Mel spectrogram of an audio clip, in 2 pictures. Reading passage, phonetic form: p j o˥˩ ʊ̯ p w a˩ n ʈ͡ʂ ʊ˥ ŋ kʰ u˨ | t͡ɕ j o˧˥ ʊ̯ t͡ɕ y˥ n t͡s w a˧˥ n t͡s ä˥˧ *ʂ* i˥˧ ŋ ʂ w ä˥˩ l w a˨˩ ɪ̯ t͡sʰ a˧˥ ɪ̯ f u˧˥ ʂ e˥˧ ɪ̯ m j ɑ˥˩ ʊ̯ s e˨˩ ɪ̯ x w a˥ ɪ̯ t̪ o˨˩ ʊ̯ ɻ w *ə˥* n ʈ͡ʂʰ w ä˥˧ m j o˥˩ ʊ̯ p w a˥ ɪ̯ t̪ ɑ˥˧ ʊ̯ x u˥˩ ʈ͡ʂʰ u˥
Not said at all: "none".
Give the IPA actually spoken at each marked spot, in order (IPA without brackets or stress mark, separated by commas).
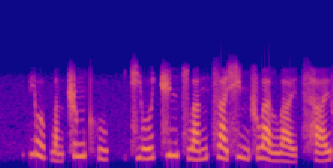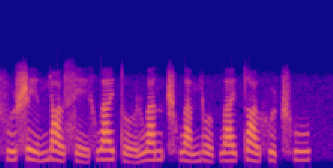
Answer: ɕ, a˥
